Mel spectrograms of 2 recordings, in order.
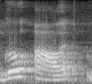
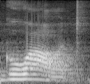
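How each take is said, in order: First: "go out" with GO and OUT kept apart; clear word break. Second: "go out" joined as "go-wout"; linked words. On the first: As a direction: separate the two words of "go out". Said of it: "with a clear break between the words". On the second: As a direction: glide from GO straight into OUT in "go out". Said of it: "we link them together". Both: Shown as a demonstration.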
